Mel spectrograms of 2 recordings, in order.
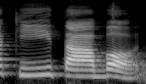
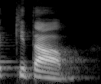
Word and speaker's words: किताब: किताब। तो ये वाली सही है, किताब। क्या हम बोलते हैं? किताब। क में ई की मात्रा का उच्चारण जल्दी होगा तो किताब।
